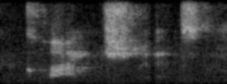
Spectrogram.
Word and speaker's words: Kleinschmidt: Yeah, it's just Jessica Kleinschmidt. So just Klein and Schmidt pushed together, basically. Kleinschmidt.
